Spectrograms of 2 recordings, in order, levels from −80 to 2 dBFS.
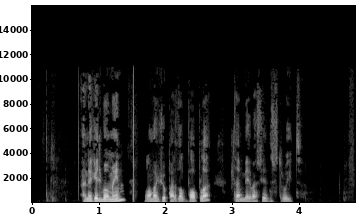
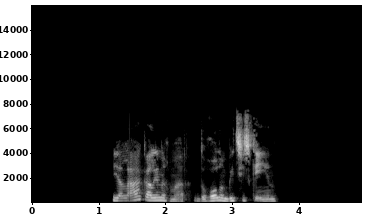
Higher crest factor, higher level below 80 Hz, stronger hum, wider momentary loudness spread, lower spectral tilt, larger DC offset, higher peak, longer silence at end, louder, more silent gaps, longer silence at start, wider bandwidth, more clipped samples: about the same, 20 dB vs 22 dB; about the same, -60 dBFS vs -60 dBFS; neither; second, 14 LU vs 18 LU; first, -6 dB/octave vs -4 dB/octave; neither; about the same, -2 dBFS vs -2 dBFS; second, 0.85 s vs 1.3 s; about the same, -21 LUFS vs -20 LUFS; neither; second, 0.75 s vs 1.2 s; first, 11.5 kHz vs 7.8 kHz; neither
